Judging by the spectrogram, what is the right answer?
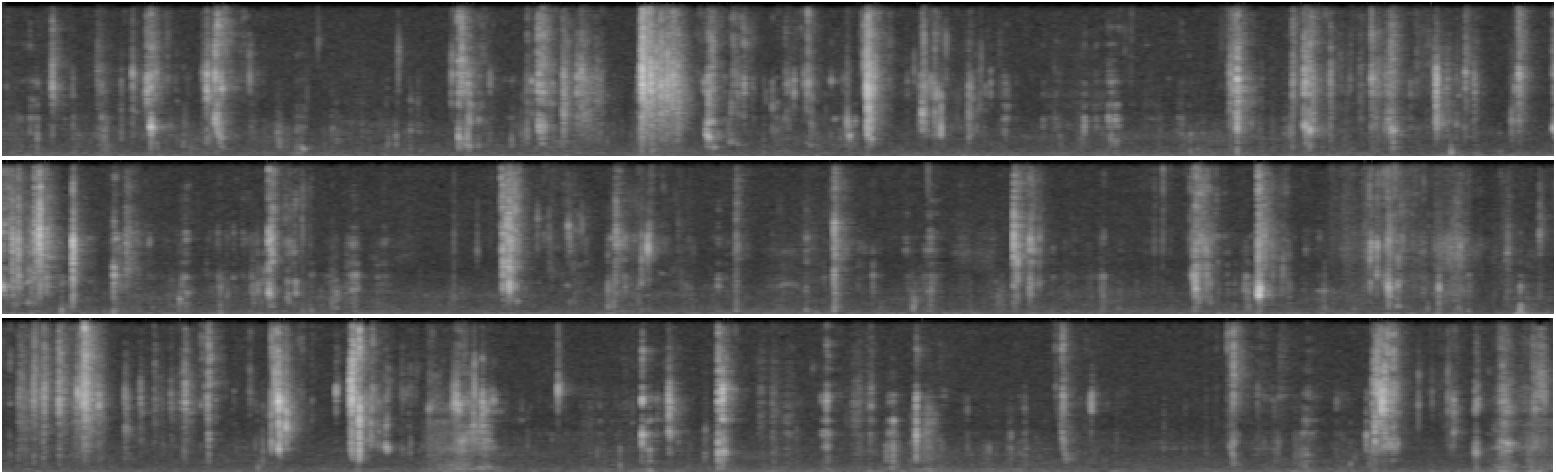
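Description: Close-miked eating sounds of masala-fried hard-boiled eggs being bitten and chewed, with frequent irregular sharp mouth clicks and smacks.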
